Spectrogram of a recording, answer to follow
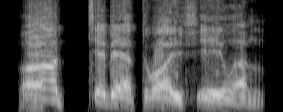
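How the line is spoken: Mocking exclamation. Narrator (Russian): насмешливо воскликнул он

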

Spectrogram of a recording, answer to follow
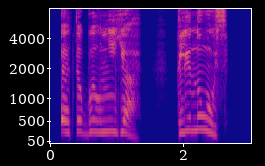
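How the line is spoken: Pleading through bloody mouth. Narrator (Russian): Пуская кровавые пузыри, взмолился теневой с разбитым лицом

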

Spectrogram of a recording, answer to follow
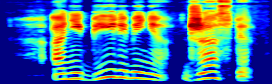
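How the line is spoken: Muffled sobbing. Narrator (Russian): сквозь глухие рыдания всхлипывал он

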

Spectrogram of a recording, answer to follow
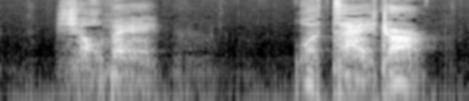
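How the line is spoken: Soft answer. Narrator (Chinese): 黑暗中传出了同样轻声的回答

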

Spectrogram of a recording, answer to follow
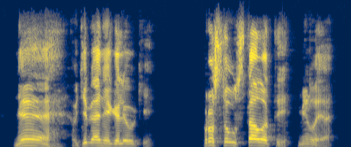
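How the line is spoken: Heavy sigh. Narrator (Russian): тяжко вздохнул стажер

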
